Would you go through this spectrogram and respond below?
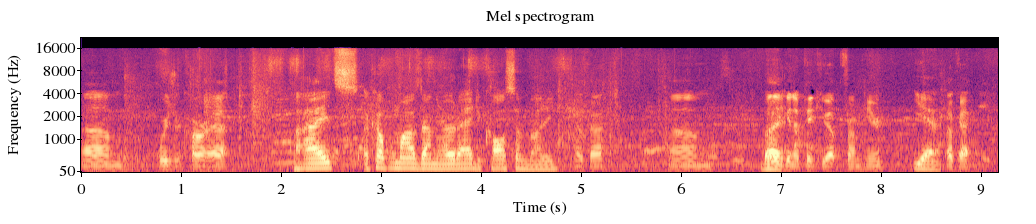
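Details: Adults in conversation; Typical speech.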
